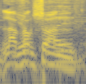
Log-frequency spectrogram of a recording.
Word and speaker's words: Lavoge Tone: La Vogue Ton. Ton. La Vogue Ton. C'est comme ça se prononce.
